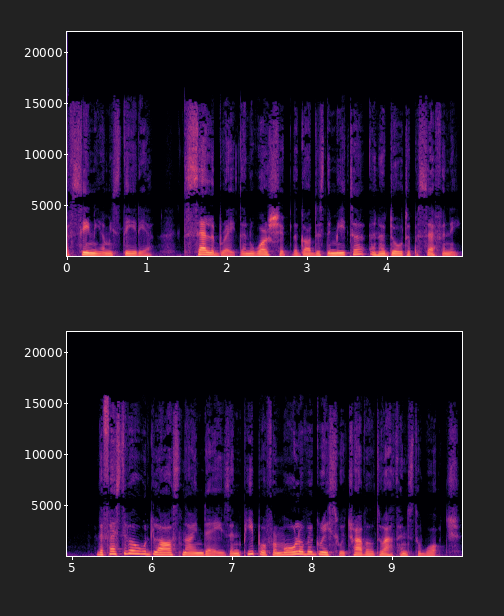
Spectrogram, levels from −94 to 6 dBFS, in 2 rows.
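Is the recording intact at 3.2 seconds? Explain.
No, at 3.2 seconds you're hearing the channel delay (comb filtering) that runs through the whole speech clip. One channel lags by roughly a tenth of a millisecond, a few samples, so the mono sum cancels at evenly spaced frequencies starting around 5 kHz. That gives the top end a hollow, phasey dullness.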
